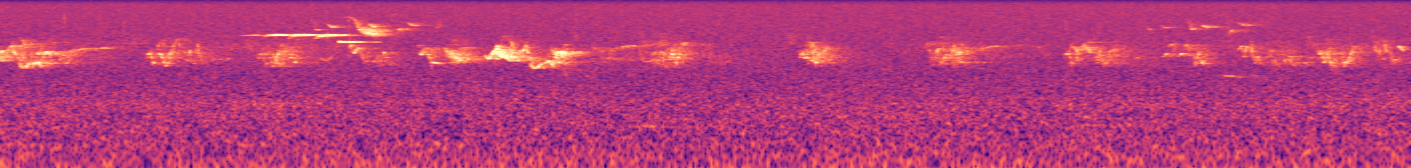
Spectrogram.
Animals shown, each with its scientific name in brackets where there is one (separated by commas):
Red-eyed Vireo (Vireo olivaceus), Blackburnian Warbler (Setophaga fusca), Eastern Wood-Pewee (Contopus virens)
